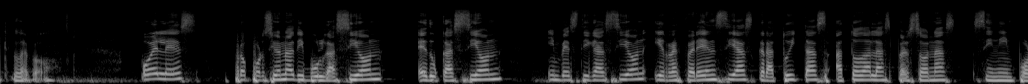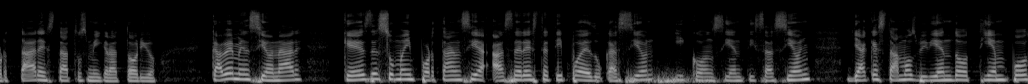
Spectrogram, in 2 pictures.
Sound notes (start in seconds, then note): 4.7 speaking in spanish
